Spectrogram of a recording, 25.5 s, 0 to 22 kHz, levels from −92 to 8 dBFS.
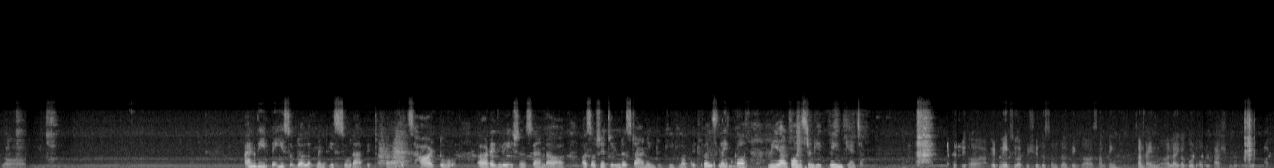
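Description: From 0.54 to 0.82 s the speech dips by about 5 dB for roughly a brief moment. This is speech suppressed in double talk. Likely, both ends spoke at once and the echo canceller turned its own talker down.

From 1.02 to 6.79 s an echo leak appears. A faint copy of the speech trails by 187 ms, about 40 dB below it. The far end's canceller likely missed part of its loudspeaker pickup.

From 1.16 to 1.44 s the room sound drops out by about 40 dB. This is background gated by the echo canceller. It clamped the microphone while the loudspeaker played. The same gating returns between 6.54 and 13.32 s, about a second in total, again near 40 dB deep.

From 13.51 to 25.12 s the echo leak is back, now much louder. The 187 ms copy sits only about 15 dB under the speech. It is likely the same leaking canceller. Inside it, from 16.47 to 17.49 s, the background gates again, by about 38 dB.

From 18.55 to 19.28 s the speech is cut hard, by about 40 dB. 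From 24.07 s to the end it happens again at the same depth. Both are likely further double-talk suppression.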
